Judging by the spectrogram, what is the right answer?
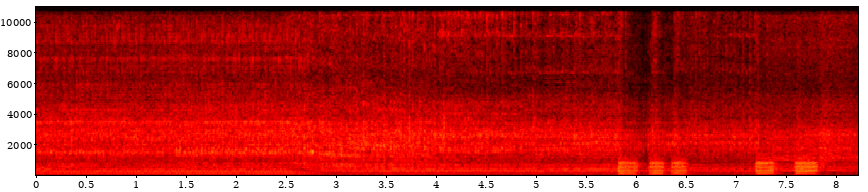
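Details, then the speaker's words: Stihl MS310 chainsaw that ran rough and stalled when hot (ignition coil problem, tight coil gap), after 10–15 minutes warm idling: screams at steady high revs, blips snap back crisply without bogging or dying; normal throttle response. "Okay, she's been running for probably 10-15 minutes. We're sitting at idle. Let's see if she still throttles up like she's supposed to."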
